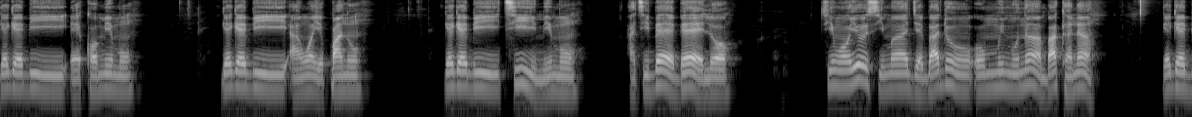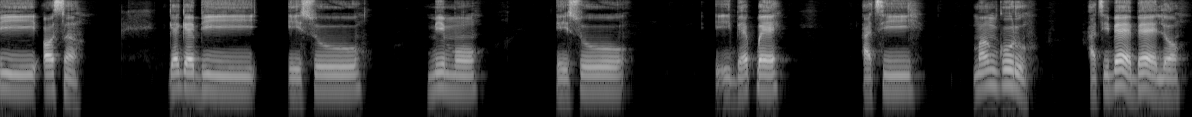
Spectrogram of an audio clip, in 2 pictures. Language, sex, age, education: Yoruba, male, 30-45, primary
